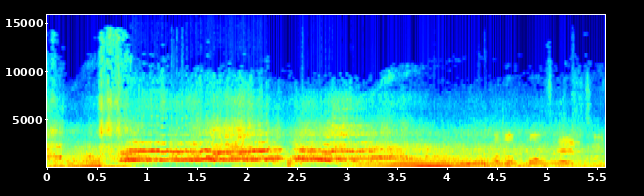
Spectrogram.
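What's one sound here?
A car engine revs loudly outdoors.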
